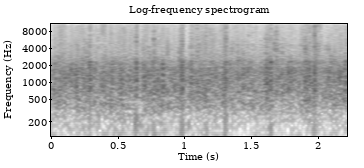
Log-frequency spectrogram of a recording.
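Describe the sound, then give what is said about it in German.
Studio audience applause: dense, even clapping from many hands that runs steadily at a fairly loud level for the whole short stretch, with no voices over it. “dem wir jetzt noch einen Applaus ins kalte Dortmund rüber schicken.”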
